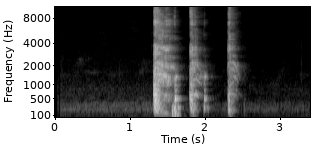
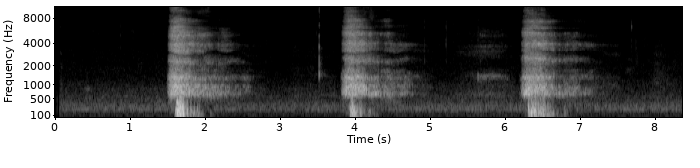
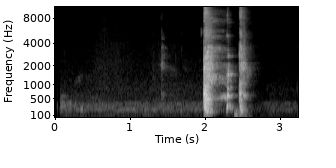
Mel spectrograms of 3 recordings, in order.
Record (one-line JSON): {"three_cough_length": "3.4 s", "three_cough_amplitude": 29894, "three_cough_signal_mean_std_ratio": 0.29, "exhalation_length": "8.4 s", "exhalation_amplitude": 21065, "exhalation_signal_mean_std_ratio": 0.3, "cough_length": "3.2 s", "cough_amplitude": 31199, "cough_signal_mean_std_ratio": 0.22, "survey_phase": "beta (2021-08-13 to 2022-03-07)", "age": "18-44", "gender": "Female", "wearing_mask": "No", "symptom_none": true, "smoker_status": "Never smoked", "respiratory_condition_asthma": false, "respiratory_condition_other": false, "recruitment_source": "REACT", "submission_delay": "1 day", "covid_test_result": "Negative", "covid_test_method": "RT-qPCR"}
